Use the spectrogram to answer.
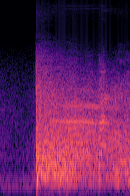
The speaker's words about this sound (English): You can't shoot off a gun in a bank.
